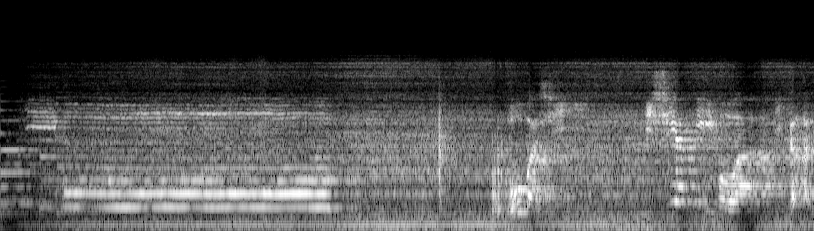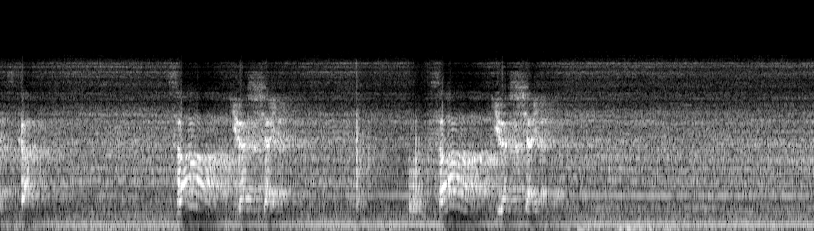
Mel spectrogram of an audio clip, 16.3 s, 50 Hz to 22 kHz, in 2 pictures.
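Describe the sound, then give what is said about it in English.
A roasted sweet potato vendor truck in Japan idles with a steady low engine hum while a drawn-out, sing-song call plays over a loudspeaker in several melodic phrases, clear. “So, from episode 11, here is uh, one of the most famous sounds of Japan uh, from the Finding Japan series, and this is the sound of the roasted potato truck.”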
